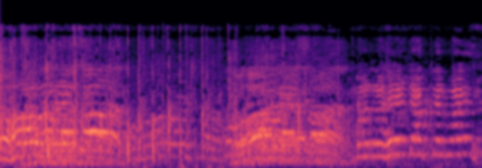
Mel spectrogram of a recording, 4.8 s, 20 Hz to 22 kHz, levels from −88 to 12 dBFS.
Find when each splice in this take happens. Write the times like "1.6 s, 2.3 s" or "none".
none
